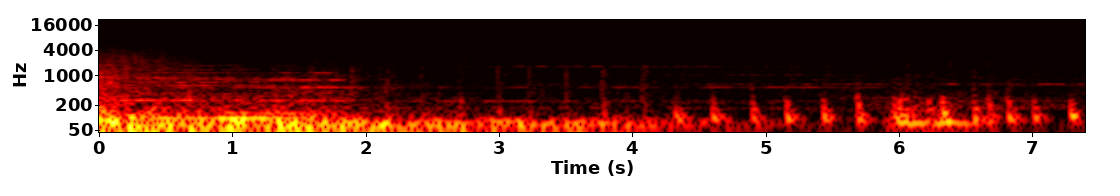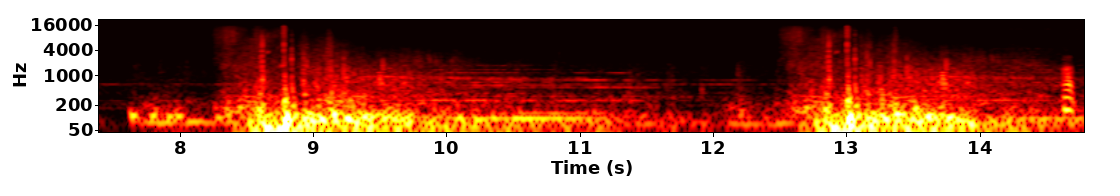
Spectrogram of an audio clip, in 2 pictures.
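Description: Two big Confringo fire blast explosions in Hogwarts Legacy, each a loud roaring burst that lingers for a few seconds, preceded by a run of quick rhythmic thuds and clatter in combat.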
